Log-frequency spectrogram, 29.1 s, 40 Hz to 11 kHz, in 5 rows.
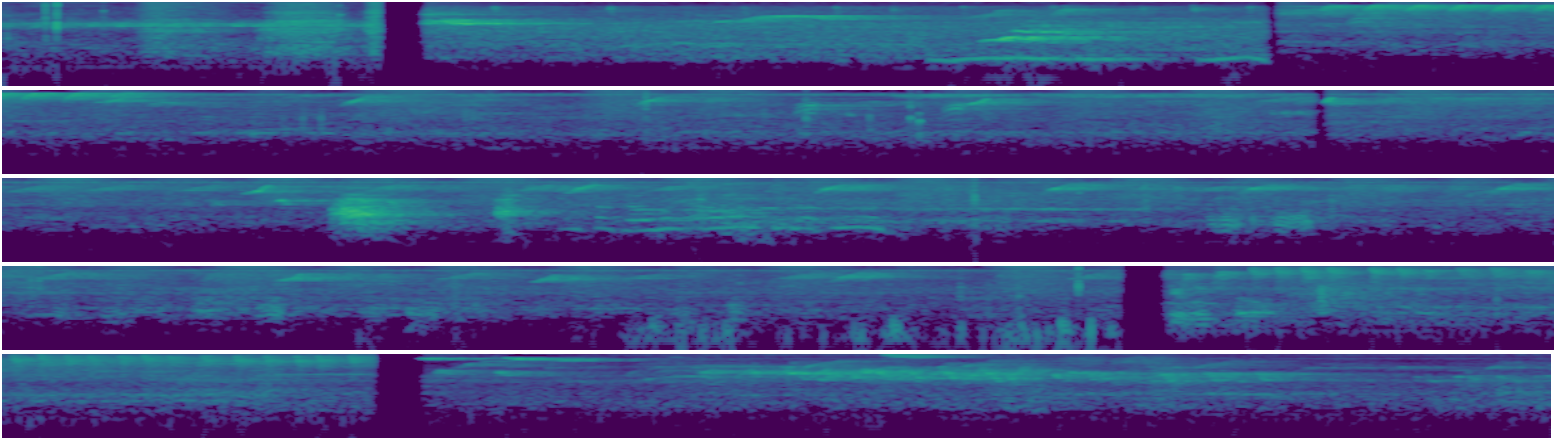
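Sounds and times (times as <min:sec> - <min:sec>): birds whistling and chirping: 0:00.4 - 0:13.9.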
